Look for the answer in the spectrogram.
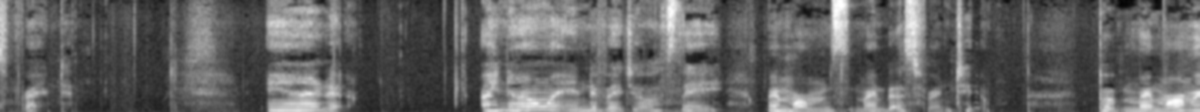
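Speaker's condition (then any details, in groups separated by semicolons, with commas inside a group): Cerebral palsy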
